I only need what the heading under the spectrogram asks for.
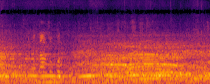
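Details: Large cattle unloading from a truck to be weighed give a long, loud, steady moo with a stacked harmonic tone, slightly rising then holding level for about three seconds, over a background of crowd and yard noise.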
